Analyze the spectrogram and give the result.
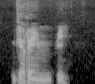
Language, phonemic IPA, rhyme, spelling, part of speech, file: Esperanto, /ˈɡrimpi/, -impi, grimpi, verb, LL-Q143 (epo)-grimpi.wav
